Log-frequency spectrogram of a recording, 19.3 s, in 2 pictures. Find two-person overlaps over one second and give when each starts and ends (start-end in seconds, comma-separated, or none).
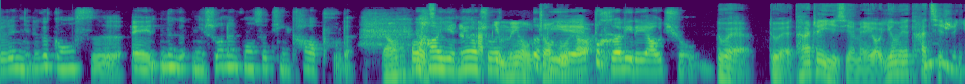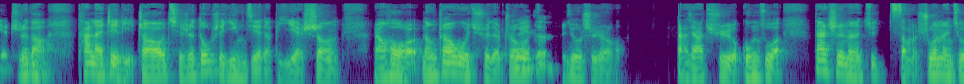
4.1-6.1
